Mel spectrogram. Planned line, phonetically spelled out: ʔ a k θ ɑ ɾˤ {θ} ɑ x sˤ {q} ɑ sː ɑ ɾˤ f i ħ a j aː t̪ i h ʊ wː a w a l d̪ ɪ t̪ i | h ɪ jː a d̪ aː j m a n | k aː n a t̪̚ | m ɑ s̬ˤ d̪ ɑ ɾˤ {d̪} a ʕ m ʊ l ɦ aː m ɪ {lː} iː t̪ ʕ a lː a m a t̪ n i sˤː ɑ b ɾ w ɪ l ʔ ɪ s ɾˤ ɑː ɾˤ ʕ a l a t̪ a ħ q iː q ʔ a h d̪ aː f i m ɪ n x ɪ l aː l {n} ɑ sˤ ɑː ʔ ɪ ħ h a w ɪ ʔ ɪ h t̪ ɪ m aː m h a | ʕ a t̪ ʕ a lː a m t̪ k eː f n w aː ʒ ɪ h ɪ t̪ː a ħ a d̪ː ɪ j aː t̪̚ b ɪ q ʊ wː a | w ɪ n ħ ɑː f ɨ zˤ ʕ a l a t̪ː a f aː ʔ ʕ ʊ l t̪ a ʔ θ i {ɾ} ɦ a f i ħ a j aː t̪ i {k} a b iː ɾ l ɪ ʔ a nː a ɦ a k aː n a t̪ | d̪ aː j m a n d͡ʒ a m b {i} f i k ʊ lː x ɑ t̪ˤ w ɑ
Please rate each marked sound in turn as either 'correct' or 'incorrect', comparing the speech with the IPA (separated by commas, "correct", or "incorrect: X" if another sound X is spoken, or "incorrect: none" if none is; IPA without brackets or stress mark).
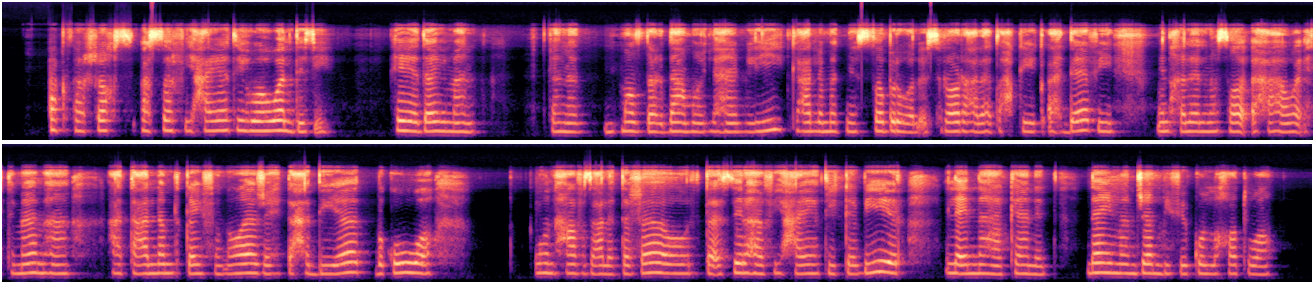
incorrect: ʃ, incorrect: ʔ, correct, incorrect: l, correct, correct, correct, correct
